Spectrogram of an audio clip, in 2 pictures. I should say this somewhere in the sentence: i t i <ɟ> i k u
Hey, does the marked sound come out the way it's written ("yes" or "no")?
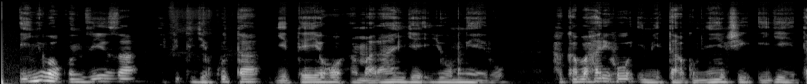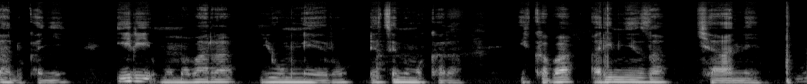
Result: yes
